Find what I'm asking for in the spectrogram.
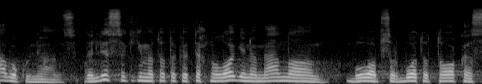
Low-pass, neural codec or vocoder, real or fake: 14.4 kHz; vocoder, 44.1 kHz, 128 mel bands every 512 samples, BigVGAN v2; fake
